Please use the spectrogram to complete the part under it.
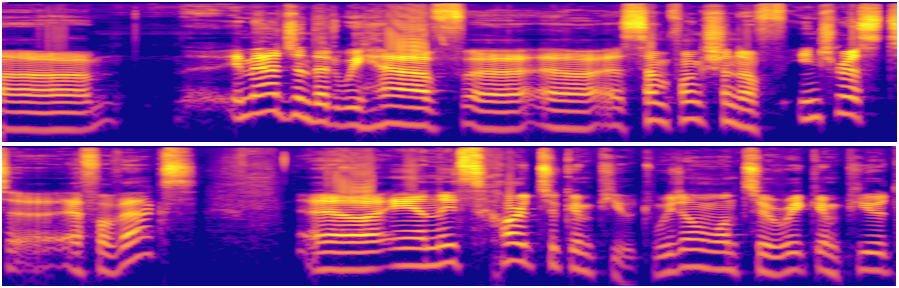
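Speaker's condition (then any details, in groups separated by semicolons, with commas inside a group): No condition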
